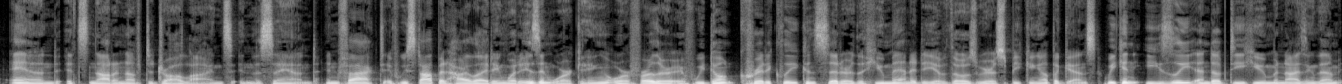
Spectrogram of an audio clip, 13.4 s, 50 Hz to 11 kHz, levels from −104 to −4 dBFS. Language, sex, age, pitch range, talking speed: English, male, 30-49, 85-110 Hz, 190 wpm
